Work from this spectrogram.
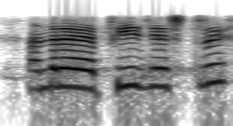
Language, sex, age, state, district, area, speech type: Kannada, female, 60+, Karnataka, Belgaum, rural, conversation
